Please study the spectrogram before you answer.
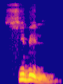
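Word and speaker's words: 십일: হবে আপনার শিব ইল শিবিল 11 হবে শিবিল অর্থাৎ এই শিবের সাথে আপনার এক যোগ করে দিবেন তাহলে শিব যোগ ইল উচ্চারণ হবে শিবিল এভাবে তাহলে আপনি যদি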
